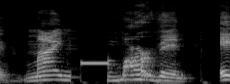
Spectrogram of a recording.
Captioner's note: beep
